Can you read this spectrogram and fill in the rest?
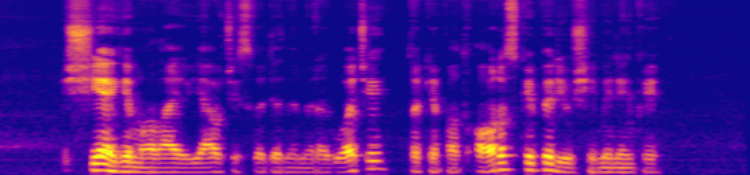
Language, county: Lithuanian, Kaunas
